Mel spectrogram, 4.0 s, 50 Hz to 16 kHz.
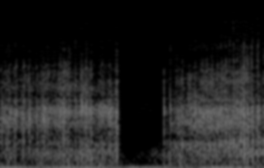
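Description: Long nails scratch the surface of a long, textured, hollow corrugated cardboard box held in both hands, making a steady, dry, rasping scrape centered in the midrange around 1.4 kHz. The scratching stops briefly just before the two-second mark and then resumes at the same level.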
